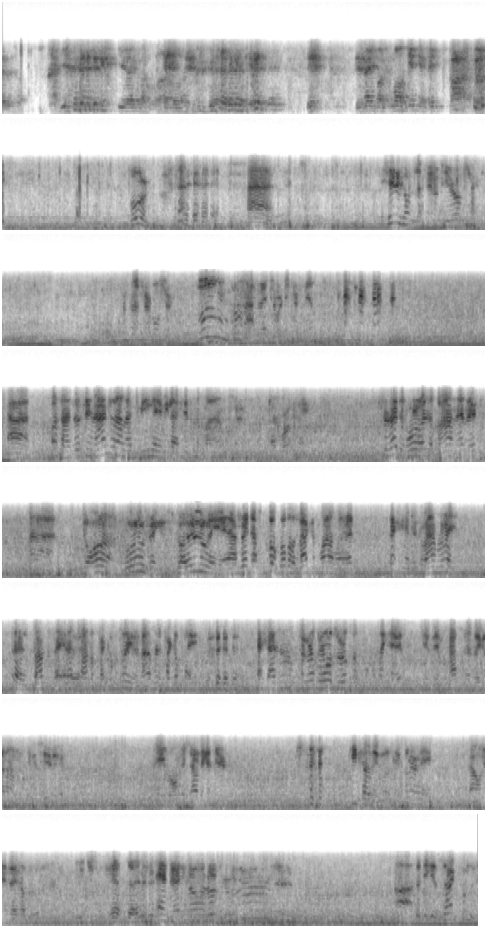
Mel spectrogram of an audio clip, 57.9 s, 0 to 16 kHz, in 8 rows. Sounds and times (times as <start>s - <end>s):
Speech: 0.0s - 1.1s, 1.7s - 3.0s, 4.6s - 7.3s, 10.9s - 11.6s, 12.9s - 14.4s, 16.3s - 20.0s, 21.8s - 26.4s, 27.4s - 35.8s, 36.4s - 44.4s, 45.8s - 46.8s, 48.7s - 55.1s, 56.6s - 57.8s
Car: 6.8s - 57.8s.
